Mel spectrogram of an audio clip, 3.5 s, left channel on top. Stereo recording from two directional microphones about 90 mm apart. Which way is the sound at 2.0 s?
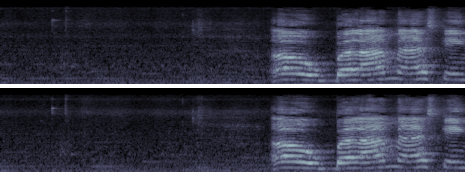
35° right (ahead or behind).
